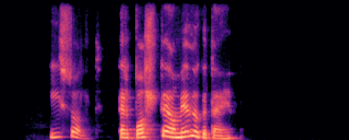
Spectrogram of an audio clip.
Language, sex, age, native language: Icelandic, female, 40-49, Icelandic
